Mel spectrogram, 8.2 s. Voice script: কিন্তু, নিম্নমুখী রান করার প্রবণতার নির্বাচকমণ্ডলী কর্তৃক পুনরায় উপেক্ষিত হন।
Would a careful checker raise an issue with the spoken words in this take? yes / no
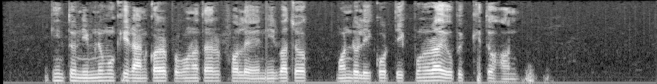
yes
